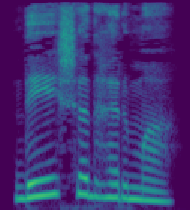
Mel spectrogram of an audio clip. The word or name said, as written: ದೇಶಧರ್ಮ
